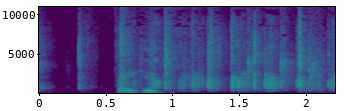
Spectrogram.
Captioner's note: applause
